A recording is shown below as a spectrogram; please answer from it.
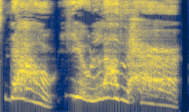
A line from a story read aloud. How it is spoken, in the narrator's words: She screams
